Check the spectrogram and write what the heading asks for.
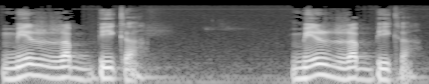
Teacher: ہم نے پڑھا تھا را اور لام میں بغیر گنہ کے ادغام کریں گے۔ اب اس میں آپ نے ناک میں آواز نہیں جانے دینی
